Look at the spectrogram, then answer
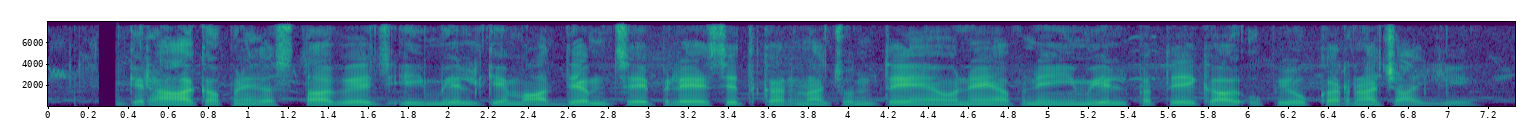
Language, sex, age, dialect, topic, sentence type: Hindi, male, 18-24, Kanauji Braj Bhasha, banking, statement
